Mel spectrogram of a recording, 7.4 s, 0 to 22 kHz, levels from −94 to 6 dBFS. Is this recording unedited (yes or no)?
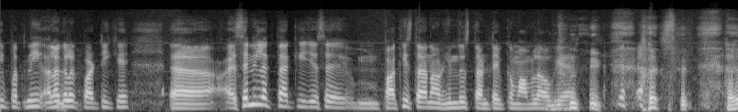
yes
